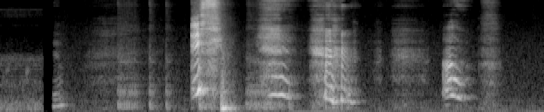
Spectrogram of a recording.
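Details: Sneeze.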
